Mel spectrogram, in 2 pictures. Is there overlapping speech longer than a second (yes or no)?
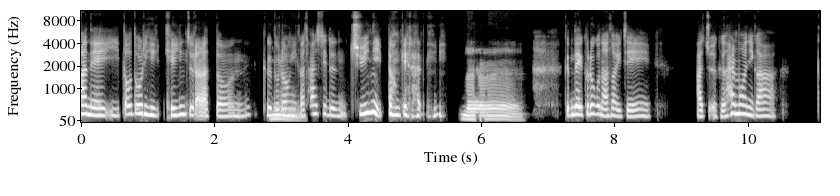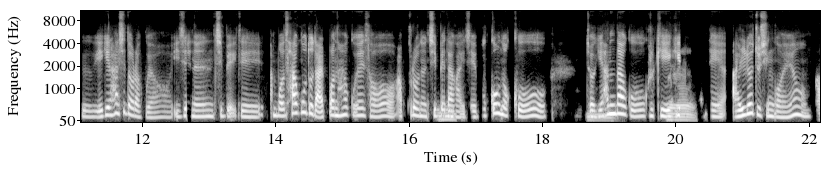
no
